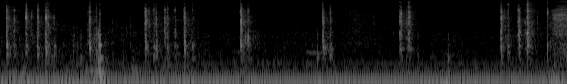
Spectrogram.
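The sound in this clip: Typing JavaScript code on a computer keyboard: faint, irregular clusters of quick key clicks with brief pauses between them, alone without any talk.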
